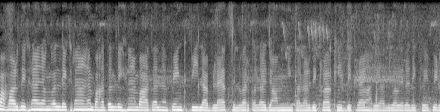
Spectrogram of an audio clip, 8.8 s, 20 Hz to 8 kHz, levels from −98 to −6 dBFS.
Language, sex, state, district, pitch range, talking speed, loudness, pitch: Hindi, female, Bihar, Purnia, 175-200 Hz, 225 wpm, -14 LUFS, 185 Hz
